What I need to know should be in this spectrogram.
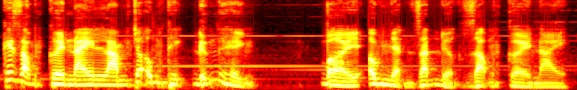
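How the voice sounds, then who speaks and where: A man narrating a horror audiobook in a calm, measured storytelling voice. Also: medium pitch, faint music behind.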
